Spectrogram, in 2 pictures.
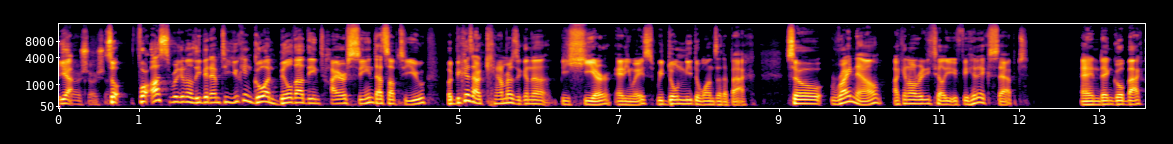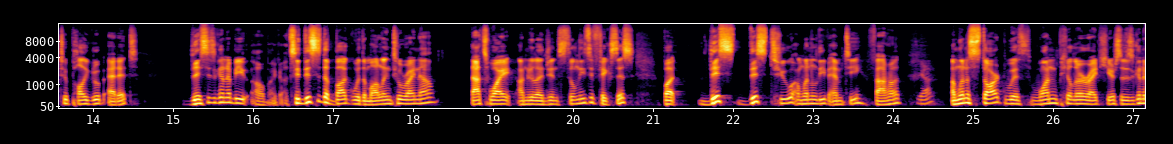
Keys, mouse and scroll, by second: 1.7 right click, 4.6 right click, 12.0 click, 13.9 click, 14.4 right click, 15.4 shift+click, 20.9 shift+click, 22.4 click, 24.2 click, 25.2 shift+click, 26.4 click, 27.0 shift+click.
